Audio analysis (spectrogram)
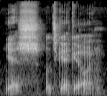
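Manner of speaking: whisper. Real, not acted. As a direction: drop to a hushed whisper to kick things off. Hushed aside before starting.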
